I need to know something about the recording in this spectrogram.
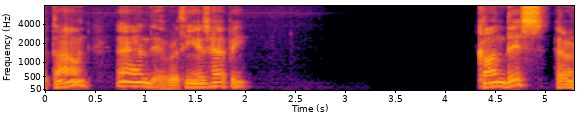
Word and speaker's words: Candace: Condonos? I want to share my condolence with your mom about having a kid like you. Her name is Candace, Candace.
